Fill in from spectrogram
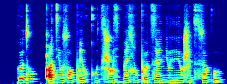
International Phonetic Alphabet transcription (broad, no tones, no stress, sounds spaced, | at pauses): k ɵ d u | qʼ ɛ tʲ u s o pʼ e xʷ kʷʰ ɛ t͡s ʐ o sʲ b ɛ ɕ u pʼ ɵ t͡s ɛ nʲ ɵ u̯ rʲ u ʐ e t͡s s ɵ pʼ u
